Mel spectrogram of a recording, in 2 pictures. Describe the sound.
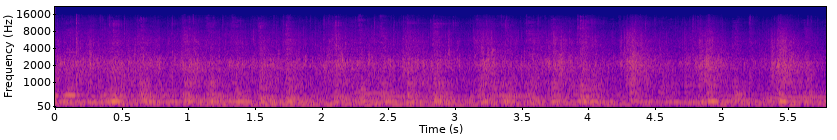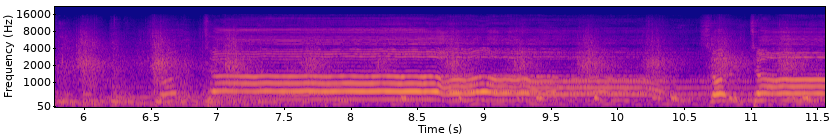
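Rhythmic hand clapping in unison fills a religious gathering devoted to Imam Reza. The steady beat runs under music and voices, and sustained tonal notes join partway through.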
